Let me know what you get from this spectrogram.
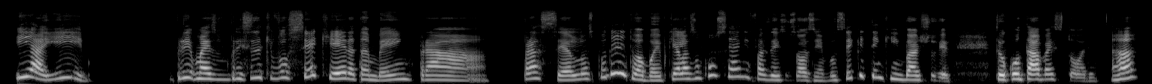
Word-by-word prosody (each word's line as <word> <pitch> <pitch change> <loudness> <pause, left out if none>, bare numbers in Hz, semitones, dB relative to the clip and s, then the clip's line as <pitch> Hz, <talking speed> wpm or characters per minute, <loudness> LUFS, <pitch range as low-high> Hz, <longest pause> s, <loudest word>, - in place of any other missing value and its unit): E 335 +3 +3
aí, 260 -1 +1 1.1
mas 260 -2 +4
precisa 265 +5 -4
que 280 - -14
você 310 +8 -4
queira 270 - +3
também 225 +1 -3
para 205 -3 0 0.4
para 265 +2 +2
as 280 - -4
células 215 +4 -1
poderem - - +2
tomar 220 -3 +1
banho 190 0 -3
porque 250 - -3
elas 260 +1 +2
não 285 - -6
conseguem 370 -5 -4
fazer 230 -6 -2
isso 200 0 -9
sozinha, 185 -2 -5
você 200 - -8
que 405 - -2
tem 345 -3 -4
que 275 -3 -7
ir - - 0
embaixo 210 -2 +1
do - - -14
chuveiro. 445 +2 -5 0.4
Então 445 - +7
eu - - +5
contava 240 -1 +6
a 235 - 0
história, 160 -8 -10
aham. 270 +10 +4
250 Hz, 185 wpm, -25 LUFS, 210-305 Hz, 1.1 s, Então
